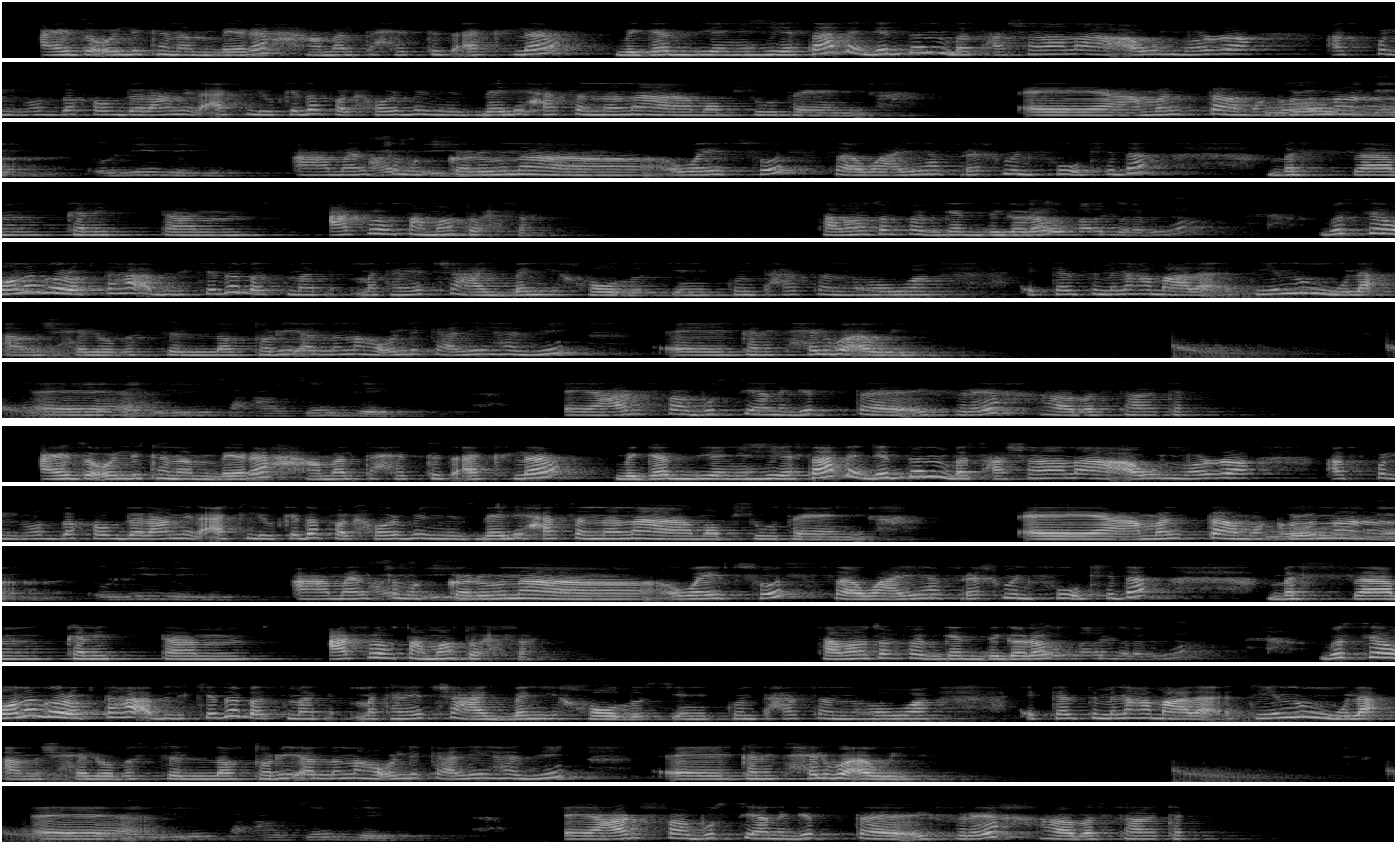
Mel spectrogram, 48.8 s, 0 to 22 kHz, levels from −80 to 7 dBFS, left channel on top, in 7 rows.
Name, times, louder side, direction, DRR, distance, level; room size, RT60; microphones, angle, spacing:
voice 1, 0.2-11.5 12.0-14.0 15.4-22.2 22.5-23.6 25.0-26.1 27.5-39.4 41.9-42.5 44.6-47.7, right 5 dB, 40° right, 0.3 m, -27 dB
voice 2, 13.3-14.1 14.4-15.1 15.7-16.3 25.9-26.9 41.9-43.8, left 2 dB, 20° left, 0.5 m, -38 dB
sound 1, 32.1-32.8 33.8-34.6 34.9-35.6 39.0-39.7 40.7-41.4 41.7-42.5, left 1 dB, 65° left, 1.3 m, -48 dB
9.5 x 3.2 x 5.6 m
head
